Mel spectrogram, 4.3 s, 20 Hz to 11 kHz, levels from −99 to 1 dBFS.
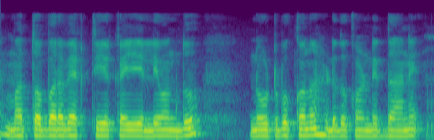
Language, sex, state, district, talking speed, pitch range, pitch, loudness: Kannada, male, Karnataka, Bidar, 110 wpm, 140-145 Hz, 140 Hz, -15 LUFS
